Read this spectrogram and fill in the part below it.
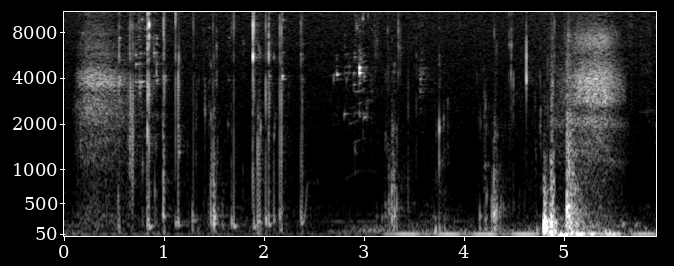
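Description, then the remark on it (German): Someone takes a sip of water: a run of small wet mouth clicks and smacks, then a fuller gulping swallow near the end, with no talking. “Ich nehme gleich mal einen Schluck Wasser hier.”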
